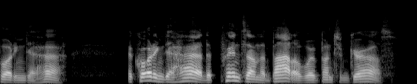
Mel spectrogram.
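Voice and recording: Reading aloud in a natural voice, with lively intonation against a quiet background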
